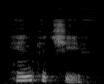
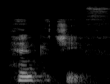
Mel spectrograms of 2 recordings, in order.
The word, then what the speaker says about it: handkerchief: And finally, we have handkerchief. Not handkerchief. The D is silent. Handkerachief.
